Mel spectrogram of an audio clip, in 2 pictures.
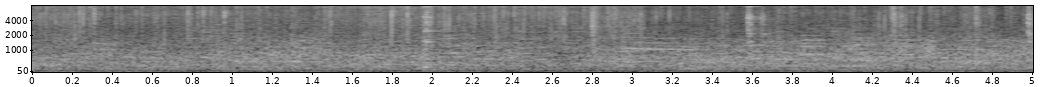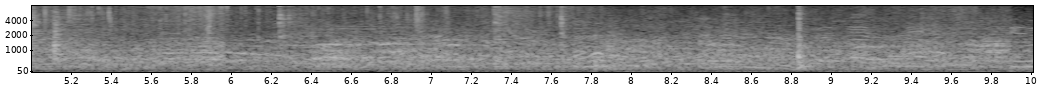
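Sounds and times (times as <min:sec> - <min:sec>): food sizzling on a griddle: 0:00.0 - 0:07.9
metal spatulas scraping griddle: 0:01.5 - 0:07.9.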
